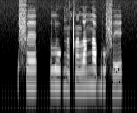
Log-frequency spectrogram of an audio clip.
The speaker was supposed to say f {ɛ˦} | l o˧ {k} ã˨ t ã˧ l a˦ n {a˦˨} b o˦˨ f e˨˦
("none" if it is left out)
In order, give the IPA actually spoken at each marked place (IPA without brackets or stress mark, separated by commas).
ɛ˦, ɡ, a˦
